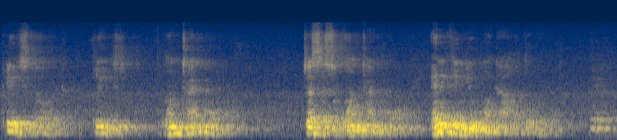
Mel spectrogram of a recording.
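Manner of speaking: very soft, low desperate prayer; hushed crying out. Retold or imitated. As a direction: beg God in a near-whisper. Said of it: "I'm crying out to God".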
